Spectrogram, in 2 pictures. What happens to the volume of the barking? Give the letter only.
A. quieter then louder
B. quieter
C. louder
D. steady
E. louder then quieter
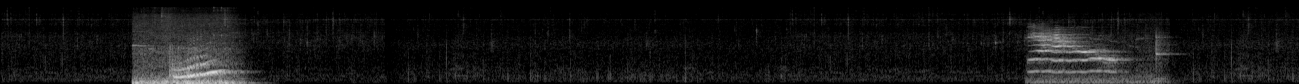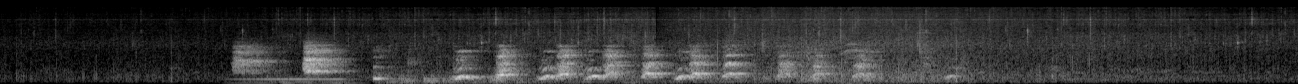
B.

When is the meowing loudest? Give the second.
2 s.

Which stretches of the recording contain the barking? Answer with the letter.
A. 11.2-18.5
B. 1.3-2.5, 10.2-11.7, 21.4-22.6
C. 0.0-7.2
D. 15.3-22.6
D.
